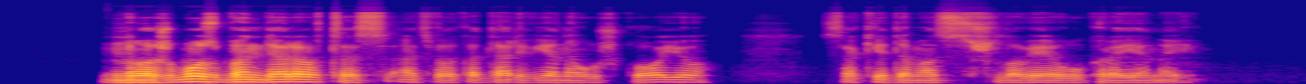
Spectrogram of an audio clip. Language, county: Lithuanian, Alytus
